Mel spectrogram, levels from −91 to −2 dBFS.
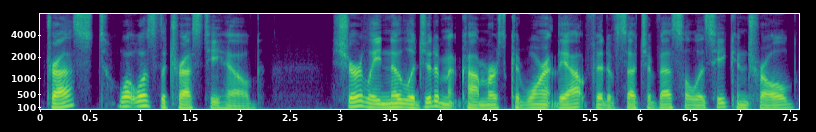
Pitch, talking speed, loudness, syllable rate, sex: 105 Hz, 165 wpm, -18 LUFS, 5.3 syllables/s, male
